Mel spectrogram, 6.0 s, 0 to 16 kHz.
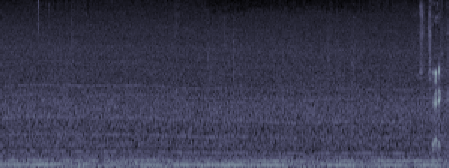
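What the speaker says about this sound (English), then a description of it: "This tractor's a little slow." A tractor in the video game Farming Simulator 25 drives slowly with a steady low engine rumble and hum, continuous and moderately close with no talking over it.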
